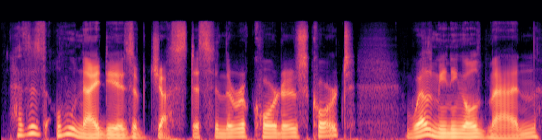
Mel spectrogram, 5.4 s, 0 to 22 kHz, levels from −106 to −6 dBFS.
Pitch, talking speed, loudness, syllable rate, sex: 105 Hz, 145 wpm, -19 LUFS, 4.6 syllables/s, male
